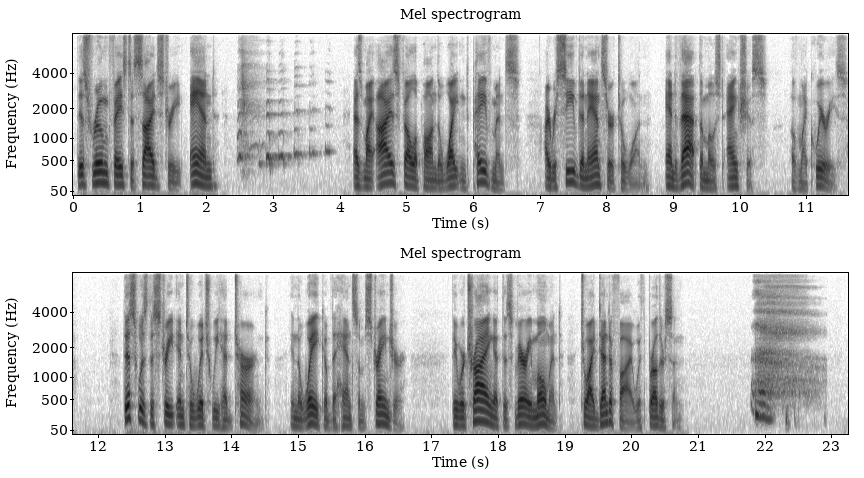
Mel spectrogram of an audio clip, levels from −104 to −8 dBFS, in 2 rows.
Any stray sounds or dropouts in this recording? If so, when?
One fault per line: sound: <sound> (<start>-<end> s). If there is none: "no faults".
sound: laugh (2.4-4.0 s)
sound: sigh (21.8-22.9 s)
